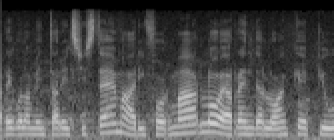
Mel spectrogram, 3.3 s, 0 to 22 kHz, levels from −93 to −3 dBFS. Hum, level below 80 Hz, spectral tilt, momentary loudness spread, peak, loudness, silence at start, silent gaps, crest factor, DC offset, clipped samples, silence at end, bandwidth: none; -52 dBFS; -5 dB/octave; 5 LU; -12 dBFS; -27 LUFS; 0 s; none; 14 dB; under 0.1%; under 0.1%; 0 s; 16 kHz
